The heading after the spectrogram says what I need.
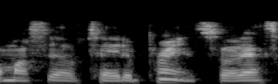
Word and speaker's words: Tay Da Prince: my daughter that I think your name is Ta Da Prince, but I might be wrong. me. Yeah, nah, it's Tay Da Prince. Tay Da Prince.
